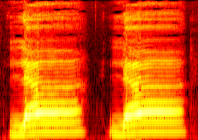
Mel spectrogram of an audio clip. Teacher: ला वाले हिस्से में आपकी गुन्ना की आवाज नहीं होनी चाहिए तो वहां तक आप अपने नाक को पकड़ कर रखें और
